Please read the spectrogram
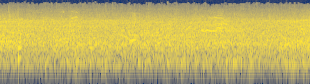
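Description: Steady field ambience from a soccer broadcast: an even hiss of open-air stadium atmosphere with faint, distant shouts from the players. There is a single knock about half a second in, such as a ball being kicked.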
